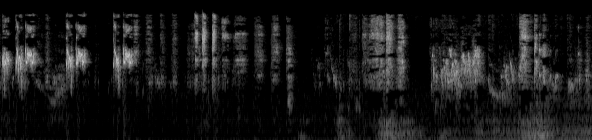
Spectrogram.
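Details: Pet budgerigar calling sound for attracting budgies, a busy run of quick high chirps and clicks that gives way to longer scratchy warbling phrases.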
